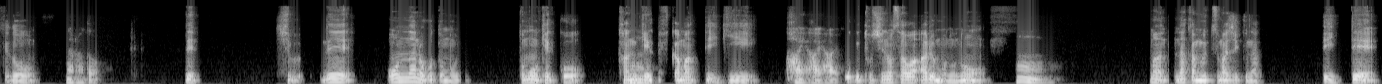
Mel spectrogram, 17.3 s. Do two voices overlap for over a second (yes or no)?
no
